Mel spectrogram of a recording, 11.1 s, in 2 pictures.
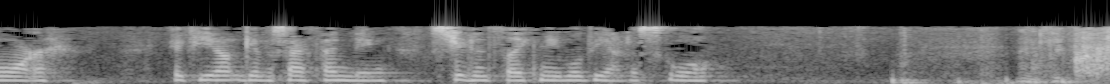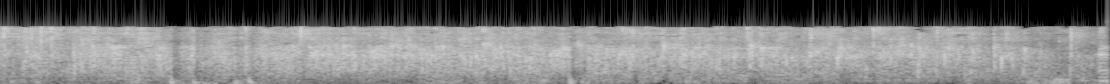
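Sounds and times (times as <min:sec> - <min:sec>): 
speech: 0:00.0 - 0:03.8, 0:04.4 - 0:05.9
audience applause: 0:05.2 - 0:11.0.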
